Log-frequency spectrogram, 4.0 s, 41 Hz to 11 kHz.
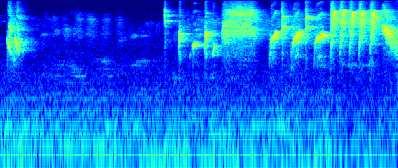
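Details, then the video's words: Balkan European goldfinch (Carduelis carduelis balcanica) singing in a Serbian-run internet world song championship: one short twitter, a pause, then a rapid liquid chatter of high notes building into dense trilled phrases. "Pesma štiglića 006/23 World Championship in Goldfinch Song"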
